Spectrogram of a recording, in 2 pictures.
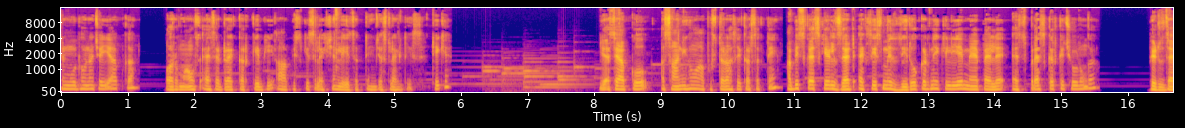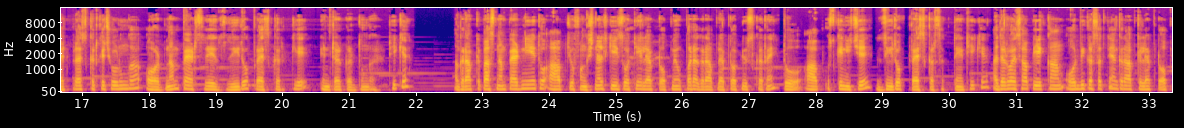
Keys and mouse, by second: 1.6-3.2 drag, 4.2-6.0 middle drag, 7.1 click, 15.3 s.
